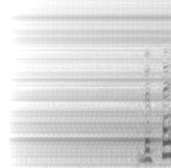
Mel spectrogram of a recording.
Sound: machine buzzing

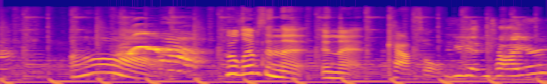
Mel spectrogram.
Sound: voiceover

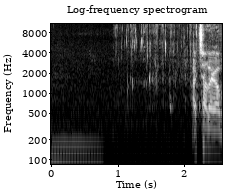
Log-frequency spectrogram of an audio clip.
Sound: pouring tea

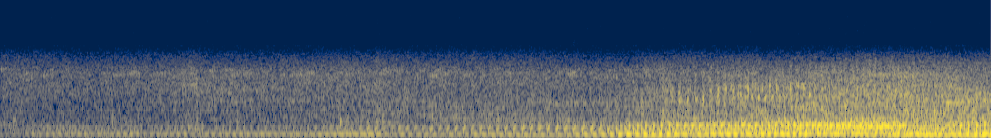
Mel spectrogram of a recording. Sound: motorcycle approaching

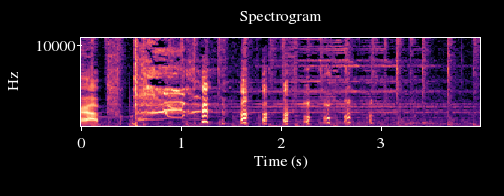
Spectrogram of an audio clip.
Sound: laughter

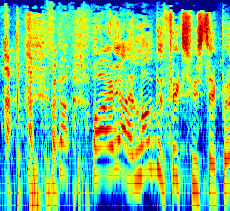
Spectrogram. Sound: laughter

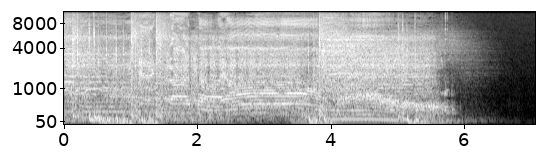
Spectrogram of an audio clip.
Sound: electronic voice

